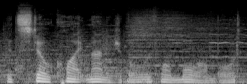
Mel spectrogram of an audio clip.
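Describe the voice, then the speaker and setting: A man voicing a polite, smooth-talking teenage boy in a fan audio drama. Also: fairly low pitch, a little fast, over music, lightly acted.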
